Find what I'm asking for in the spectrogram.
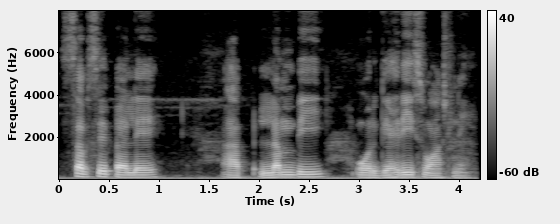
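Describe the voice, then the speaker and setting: A man teaches guided meditation in a lowish, mellow voice. He speaks very slowly, laying out each instruction in short phrases and leaving long pauses between them. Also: fairly even intonation.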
